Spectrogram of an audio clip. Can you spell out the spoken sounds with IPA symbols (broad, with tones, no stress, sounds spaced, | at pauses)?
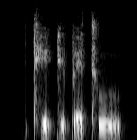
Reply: tʰ e˨ k ɪ˨ p ɛ˨ tʰ u˦˨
